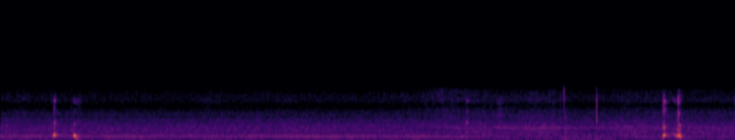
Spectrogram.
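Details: Infant hiccups: two pairs of brief, sharp hiccup sounds over steady room hiss.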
